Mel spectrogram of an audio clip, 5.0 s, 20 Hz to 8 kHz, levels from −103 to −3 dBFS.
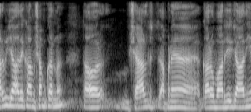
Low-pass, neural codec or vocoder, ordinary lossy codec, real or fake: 7.2 kHz; none; AAC, 48 kbps; real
